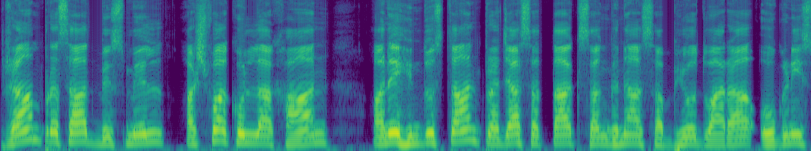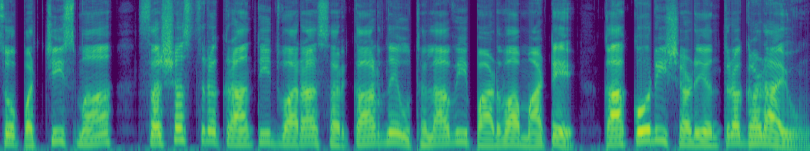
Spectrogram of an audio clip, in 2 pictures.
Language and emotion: Gujarati, neutral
